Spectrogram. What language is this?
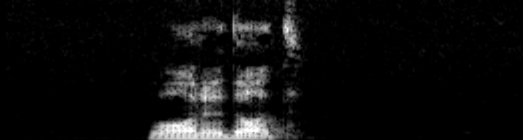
Persian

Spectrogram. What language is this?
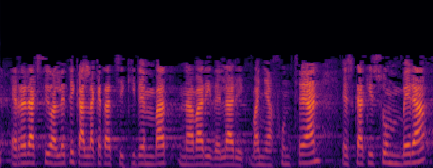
Basque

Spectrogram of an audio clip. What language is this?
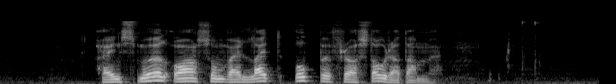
Faroese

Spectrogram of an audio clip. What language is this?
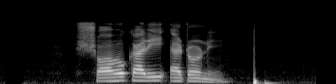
Bangla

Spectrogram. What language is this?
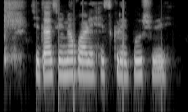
Pashto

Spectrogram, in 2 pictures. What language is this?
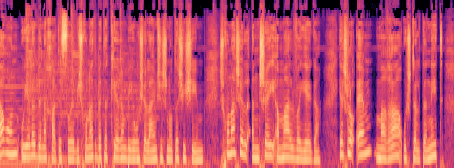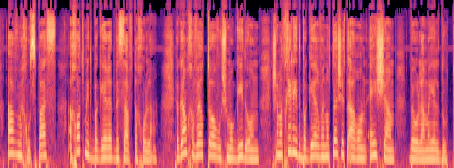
Hebrew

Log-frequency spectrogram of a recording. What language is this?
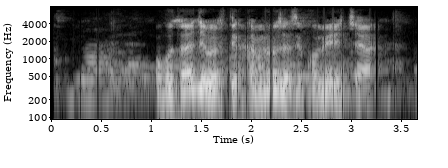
Kinyarwanda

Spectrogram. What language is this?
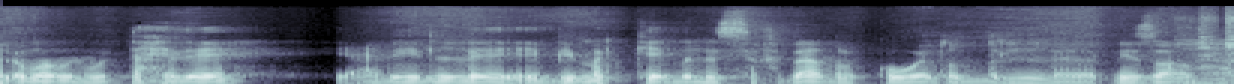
Arabic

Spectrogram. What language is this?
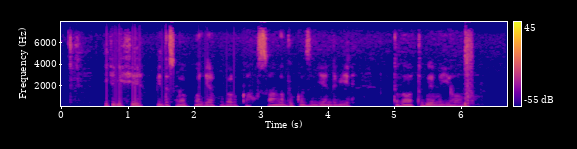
Kinyarwanda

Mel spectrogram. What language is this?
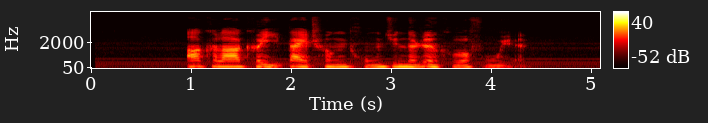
Chinese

